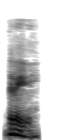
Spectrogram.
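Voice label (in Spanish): "dre", Spanish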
